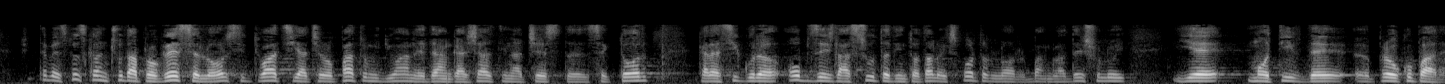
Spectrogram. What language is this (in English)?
Romanian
